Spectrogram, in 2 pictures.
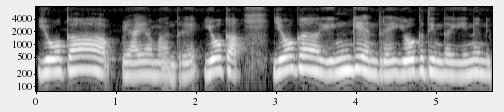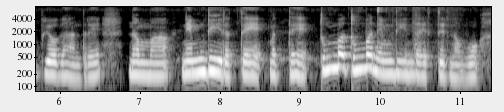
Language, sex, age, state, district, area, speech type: Kannada, female, 30-45, Karnataka, Bangalore Rural, rural, spontaneous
